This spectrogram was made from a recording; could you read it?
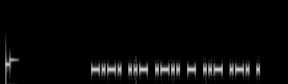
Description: Morse code, heard as a keyed tone, about 46 wpm, 700 Hz. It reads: CULTURE
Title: Sentences from Top 1000 Words - Review Part 6 - New Word Drill - 45wpm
